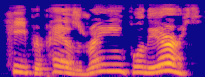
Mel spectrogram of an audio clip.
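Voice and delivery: slow, projected reading of a verse; scripture recitation. Real, not acted. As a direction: proclaim each phrase slowly to a class. Reads scripture to the class.

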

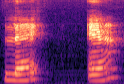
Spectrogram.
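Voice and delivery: "leer" in two beats, le, er; syllable by syllable. Shown as a demonstration. Learner showing two syllables in an exercise, "leer" split apart. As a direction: split "leer" with a pause between the two e's. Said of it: "es en dos sílabas".

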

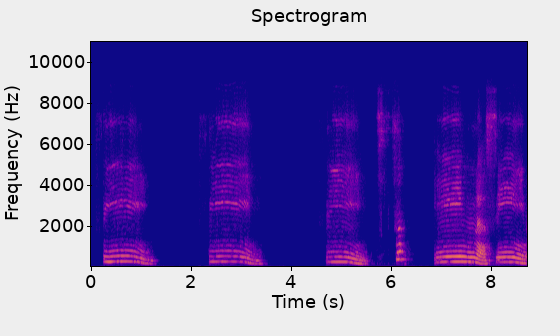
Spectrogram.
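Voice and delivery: "सीन" with a long stretched ee, slowly; phonics sounding-out. Shown as a demonstration. Teacher sounding out a word for pupils, slow phonics demonstration. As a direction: split "सीन" into "स" and "इन", then blend.

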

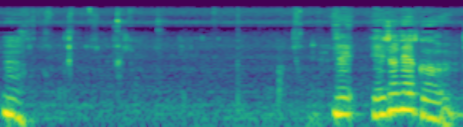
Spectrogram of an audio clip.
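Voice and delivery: muffled words between bites; talking while chewing. Real, not acted. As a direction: mouth full of food. Seen 3: Cheeks bulge, lips closed and chewing until about 4.5s, then plain talk.

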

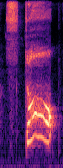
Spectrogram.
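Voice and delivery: high loud squeaking shout; squeaked. A narrator's reading. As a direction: shout at the runaway badger to stop. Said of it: "squeaked Mouse".

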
